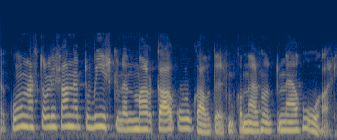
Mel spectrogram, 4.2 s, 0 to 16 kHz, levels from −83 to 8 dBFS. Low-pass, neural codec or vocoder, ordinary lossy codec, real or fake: 7.2 kHz; codec, 16 kHz, 8 kbps, FunCodec, trained on Chinese and English, 25 frames a second; AAC, 96 kbps; fake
